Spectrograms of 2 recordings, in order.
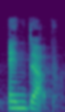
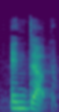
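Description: No difference in how they are said.

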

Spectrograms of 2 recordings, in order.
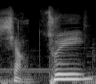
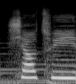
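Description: First: The name is said with its changing Chinese tones. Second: The name is said with level high tones throughout. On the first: The speaker calls it wrong. "但你不要说小崔，因为韩语里面没有声调" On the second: The speaker calls it right. "我建议你全部都说医生。这样听起来很温柔很亲切"

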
